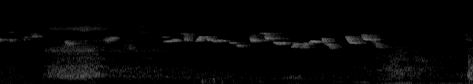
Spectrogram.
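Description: Small songbird singing: a quick run of short, high chirped notes that step slightly downward in pitch. A short breathy sound comes about half a second in.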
